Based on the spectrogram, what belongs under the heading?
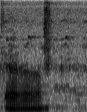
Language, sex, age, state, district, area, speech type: Assamese, male, 30-45, Assam, Goalpara, urban, spontaneous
